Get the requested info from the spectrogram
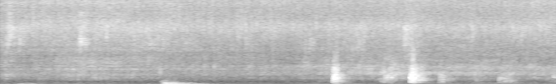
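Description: Curry leaves, green chillies and ginger-garlic paste sizzling gently in coconut oil in a kadai. A wooden spatula knocks and scrapes against the pan several times in the second half, and there is a dull thump a little under two seconds in.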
